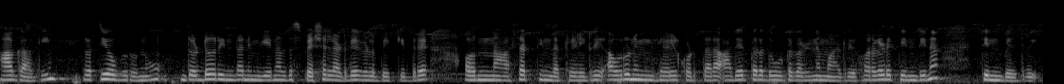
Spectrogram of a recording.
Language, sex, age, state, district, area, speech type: Kannada, female, 30-45, Karnataka, Koppal, rural, spontaneous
